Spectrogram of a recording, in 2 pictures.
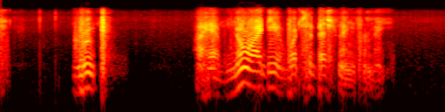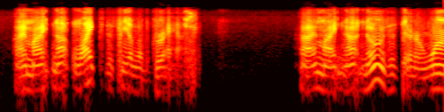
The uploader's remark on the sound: ACIM Daily TEXT Conference Call.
